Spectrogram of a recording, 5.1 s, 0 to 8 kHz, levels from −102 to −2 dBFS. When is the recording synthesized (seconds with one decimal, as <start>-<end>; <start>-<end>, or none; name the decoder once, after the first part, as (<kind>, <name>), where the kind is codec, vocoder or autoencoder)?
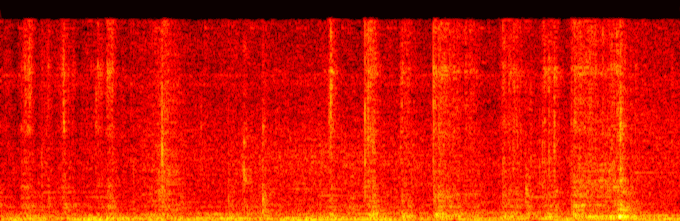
none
